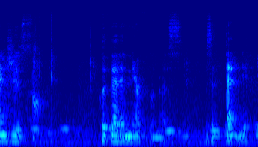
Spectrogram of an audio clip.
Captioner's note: lid popping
